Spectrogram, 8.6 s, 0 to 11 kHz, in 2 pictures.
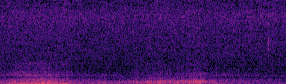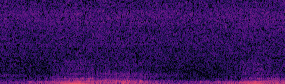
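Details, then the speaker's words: Skoda Octavia 3, 1.5 TSI with DSG, at about 1000 rpm in gears 1 to 4 under light load. A low droning rumble swells and fades every few seconds: a rubbing resonance in low gears, cause unknown. "Przy około 1000 obrotów jest taki rezonans."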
